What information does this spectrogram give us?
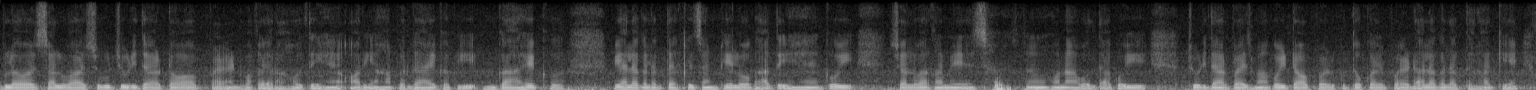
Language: Urdu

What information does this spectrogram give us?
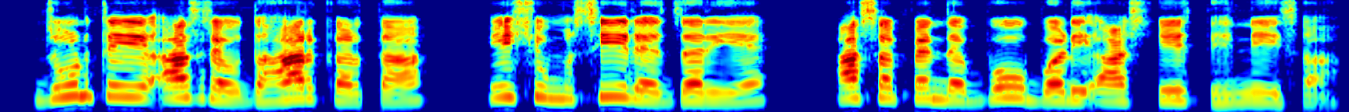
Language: Kullu Pahari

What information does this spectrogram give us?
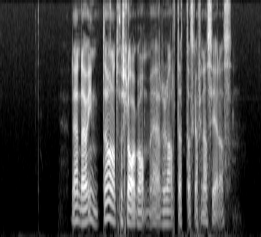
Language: Swedish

